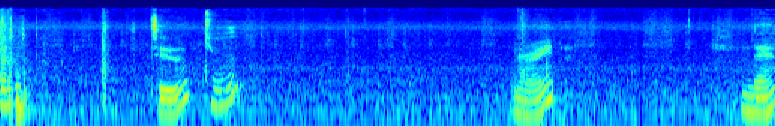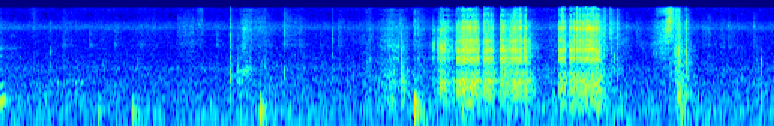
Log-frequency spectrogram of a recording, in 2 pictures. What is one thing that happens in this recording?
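Books and thin card rustle and thump as they are handled.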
